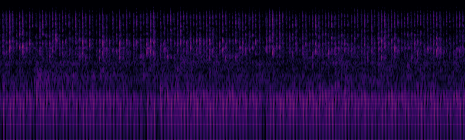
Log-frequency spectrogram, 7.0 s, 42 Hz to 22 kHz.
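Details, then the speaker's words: Husqvarna RZ30 zero-turn mower with a Briggs 16.5 hp engine, started after a muffler refit. Sharp puffing ticks about four a second over the running note: exhaust still leaks past the muffler gasket. "I still hear a little bit coming right out of here. There you go. So, she still leaked."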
